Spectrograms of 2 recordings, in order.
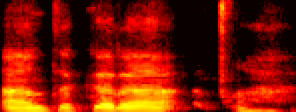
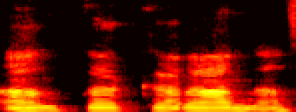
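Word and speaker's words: Antahkarana: So the antar I was saying it wrong. Antacarana symbols.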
